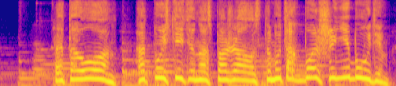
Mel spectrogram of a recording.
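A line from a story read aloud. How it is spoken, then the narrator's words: Frightened squeaking chorus. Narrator (Russian): В разнобой запищали испуганные мыши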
